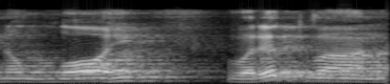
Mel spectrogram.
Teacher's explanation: را باریک ہے یہاں پہ، ضاد ساکن ہے اس پہ اظہار ہوگا.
